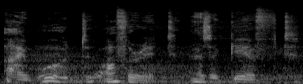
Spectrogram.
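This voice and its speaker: An actor playing an ancient, courteous, calculating mind flayer in a video game, speaking formally and deliberately. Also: male voice, lowish voice, fairly bright tone, slight background noise. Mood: calm, calculating. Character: ancient, courteous, calculating male illithid, calm and cerebral. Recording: long cavernous reverb.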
